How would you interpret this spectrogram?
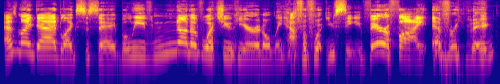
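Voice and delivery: normal talking voice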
